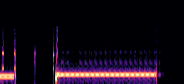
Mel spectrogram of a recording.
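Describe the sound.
A telephone line tone plays during a call transfer. A few short electronic beeps come first, then a steady, clear single-pitched tone holds for about two seconds before stopping abruptly.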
